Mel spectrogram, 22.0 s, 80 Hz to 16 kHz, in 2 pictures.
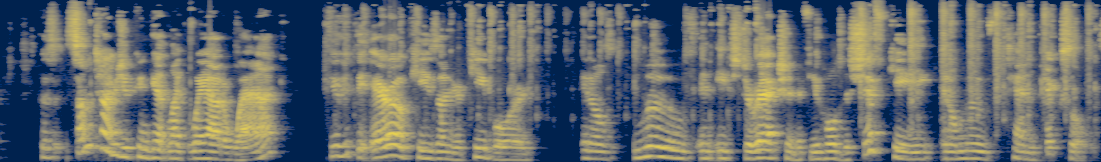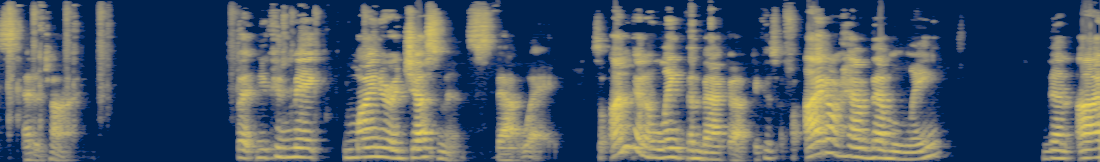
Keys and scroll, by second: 3.3 Left, 6.9 Right, 8.3 shift+Right, 8.6 shift+Left, 12.7 Left, 14.1 Left.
